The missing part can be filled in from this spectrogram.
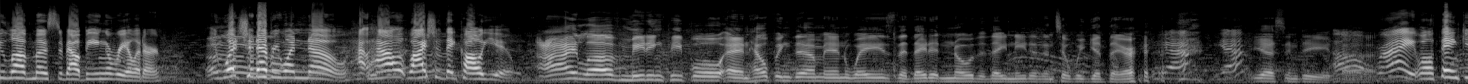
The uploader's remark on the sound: Live at Business After Hours. Reports live from a Rogers Heating & Cooling business after hours event. Interviewing some of South Boston’s business owners and professionals.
